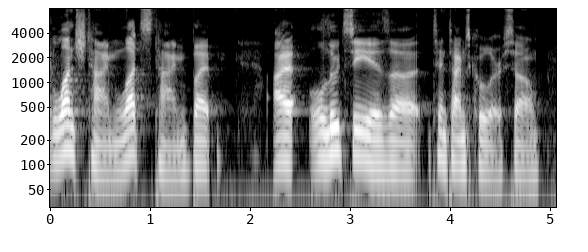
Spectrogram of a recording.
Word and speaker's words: Lutze: His name is Lutze. Lutze.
